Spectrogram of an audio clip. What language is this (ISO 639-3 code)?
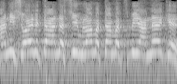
heb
